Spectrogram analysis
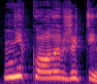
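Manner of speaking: angry fatherly shout; barked refusal. A narrator's reading. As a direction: snap it out loudly. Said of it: "гаркнув пан Т В".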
